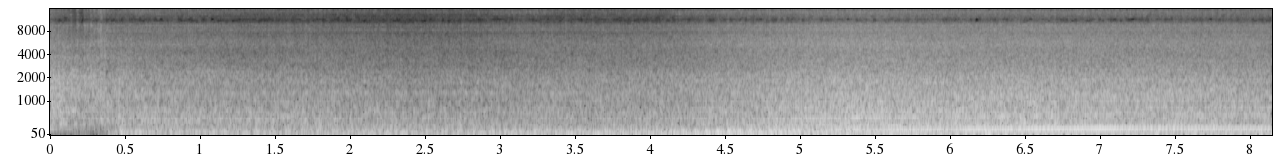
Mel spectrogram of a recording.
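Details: Old Willys Jeep four-cylinder that sat for years, revival run with the carb not pulled apart. After a brief clatter it settles into an even idle that firms up slightly, no misses or knocks; normal idle.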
